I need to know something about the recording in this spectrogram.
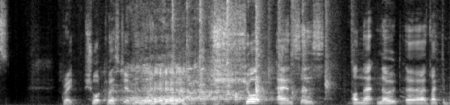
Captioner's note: laughter, applause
